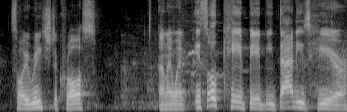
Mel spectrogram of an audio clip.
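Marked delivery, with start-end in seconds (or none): 2.9-5.2 slow, silly, funny put-on hand-puppet voice. A father comforting his crying child through his hand, in a funny hand-puppet voice. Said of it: "I like talk with a funny voice".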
